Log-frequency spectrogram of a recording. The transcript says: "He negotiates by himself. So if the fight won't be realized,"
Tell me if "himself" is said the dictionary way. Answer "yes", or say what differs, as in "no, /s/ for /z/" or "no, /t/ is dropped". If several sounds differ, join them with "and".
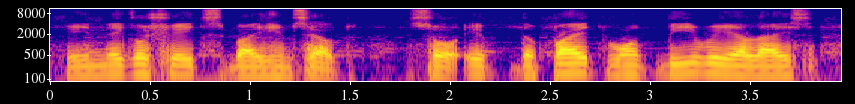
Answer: yes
